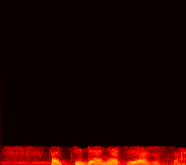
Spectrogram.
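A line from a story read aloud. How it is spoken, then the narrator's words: Laughing. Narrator (Russian): засмеялся Фродо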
